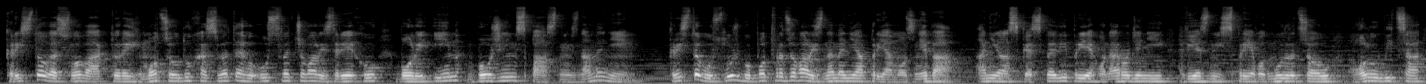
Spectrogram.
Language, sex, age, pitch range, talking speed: Slovak, male, 20-39, 120-150 Hz, 130 wpm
